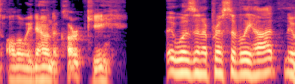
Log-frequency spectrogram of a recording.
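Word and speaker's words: Clarke Quay: it on tour buses I've heard Clark key and it's spelled qu a y and they call it Clark key so apparently there's a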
